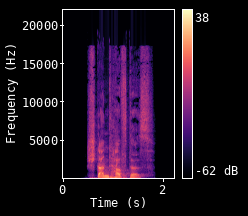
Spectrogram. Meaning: strong/mixed nominative/accusative neuter singular of standhaft
- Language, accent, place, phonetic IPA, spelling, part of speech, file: German, Germany, Berlin, [ˈʃtanthaftəs], standhaftes, adjective, De-standhaftes.ogg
